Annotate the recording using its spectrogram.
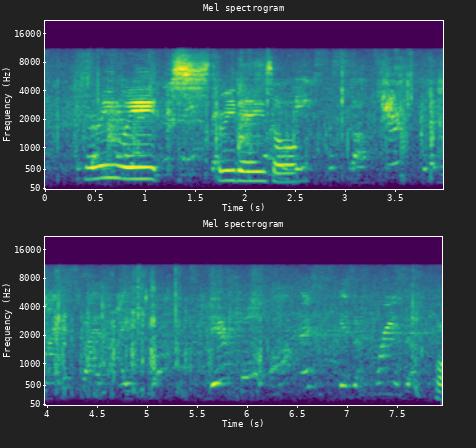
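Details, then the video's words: Japanese Chin puppy, three weeks and two days old, indoors making tribble-like noises: two loud, steady, high squeaky tones, each about half a second, then softer chirps, with television voices and a person talking in the background. "Japanese Chin Puppy makes funny tribble sounds noises"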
